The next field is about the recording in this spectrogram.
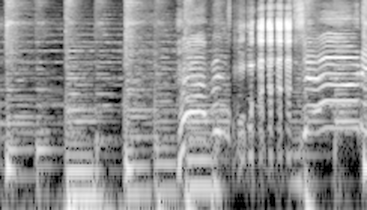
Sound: goat bleeps

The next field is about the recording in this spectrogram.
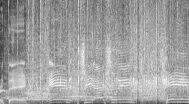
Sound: applause

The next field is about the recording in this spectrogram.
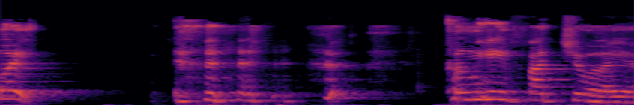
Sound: chuckles

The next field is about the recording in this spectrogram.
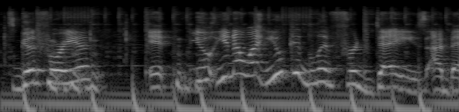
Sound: laugh

